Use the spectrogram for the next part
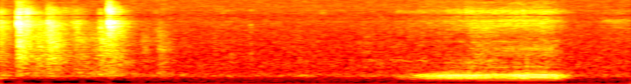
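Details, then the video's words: French Bulldog Busuke sound asleep in front of a wood stove: a single drawn-out, buzzy, nasal snore lasting about a second near the end, after a few soft clicks and thumps. "誰？ このいびき ！！"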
